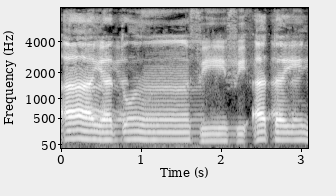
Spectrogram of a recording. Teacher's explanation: آ مد اصلی ہے. یتن نون تنوین کا اخفا باریک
